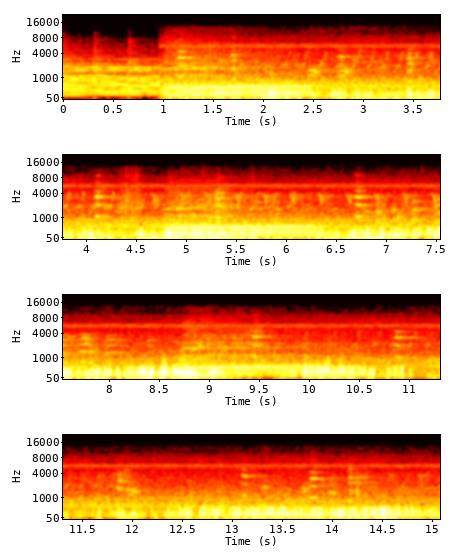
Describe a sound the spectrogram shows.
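An alligator bellows with a deep, rumbling growl.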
